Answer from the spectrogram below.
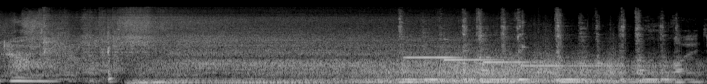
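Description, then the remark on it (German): Steady low rumble and road noise of a car being driven to the train station at 7:30 in the morning, continuous for several seconds, with a faint high tonal melody drifting in near the end. “Christine greift sich Handy, Kopfhörer und Kaffee und steigt ins Auto, um zum Bahnhof zu fahren”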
